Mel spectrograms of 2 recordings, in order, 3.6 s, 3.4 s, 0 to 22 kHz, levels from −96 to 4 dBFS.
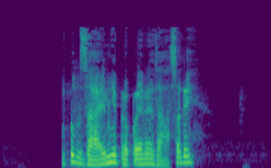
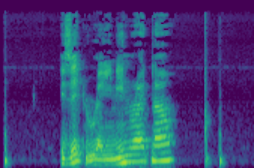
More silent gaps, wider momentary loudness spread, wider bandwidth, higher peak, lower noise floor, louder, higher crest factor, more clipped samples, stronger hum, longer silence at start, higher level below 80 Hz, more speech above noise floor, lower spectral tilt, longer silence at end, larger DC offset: neither; second, 7 LU vs 21 LU; second, 11.5 kHz vs 16.5 kHz; second, -4 dBFS vs 0 dBFS; first, under -90 dBFS vs -62 dBFS; second, -22 LUFS vs -17 LUFS; about the same, 20 dB vs 18 dB; neither; neither; first, 0.8 s vs 0.05 s; about the same, -50 dBFS vs -54 dBFS; first, over 69 dB vs 46 dB; first, -7 dB/octave vs -5 dB/octave; first, 1.05 s vs 0.45 s; neither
